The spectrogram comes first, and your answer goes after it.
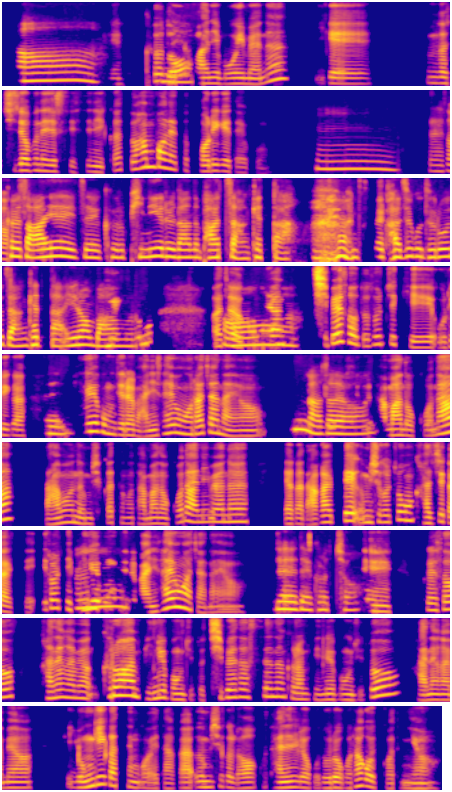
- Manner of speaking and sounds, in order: unintelligible speech; laugh; unintelligible speech; unintelligible speech; other background noise; "가져갈" said as "가지갈"
- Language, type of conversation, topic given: Korean, podcast, 플라스틱 사용을 현실적으로 줄일 수 있는 방법은 무엇인가요?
